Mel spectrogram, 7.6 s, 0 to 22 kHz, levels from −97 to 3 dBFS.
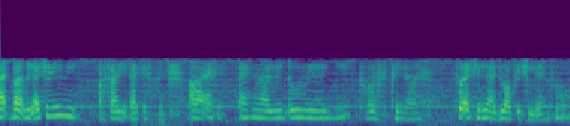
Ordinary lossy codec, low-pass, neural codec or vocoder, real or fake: none; 3.6 kHz; codec, 24 kHz, 1 kbps, SNAC; fake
